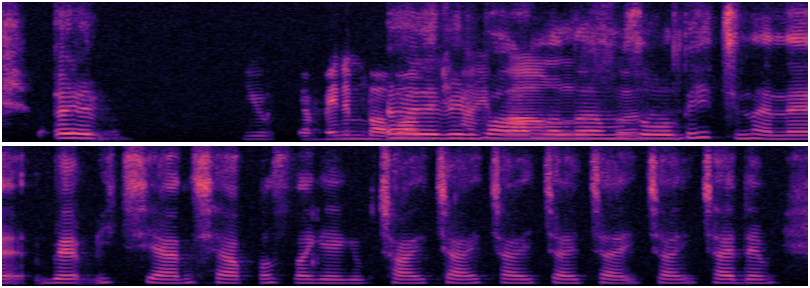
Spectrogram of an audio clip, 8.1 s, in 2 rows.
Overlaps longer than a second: present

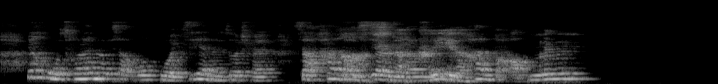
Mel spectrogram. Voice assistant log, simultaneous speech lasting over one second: present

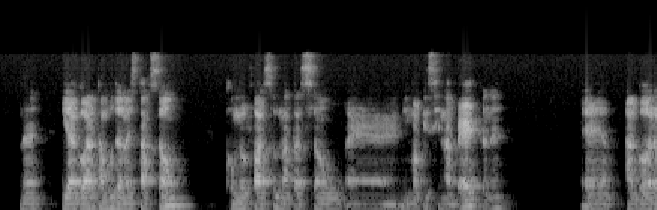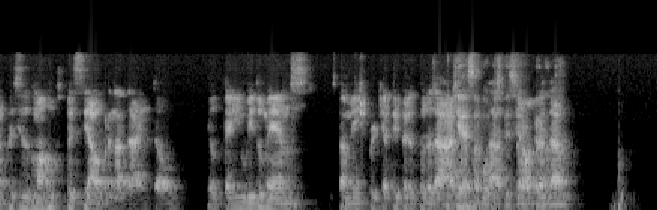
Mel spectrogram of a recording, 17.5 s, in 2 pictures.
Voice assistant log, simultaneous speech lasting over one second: present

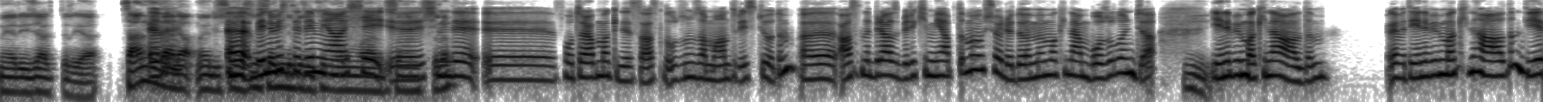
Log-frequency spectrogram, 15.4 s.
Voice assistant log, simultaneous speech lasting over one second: present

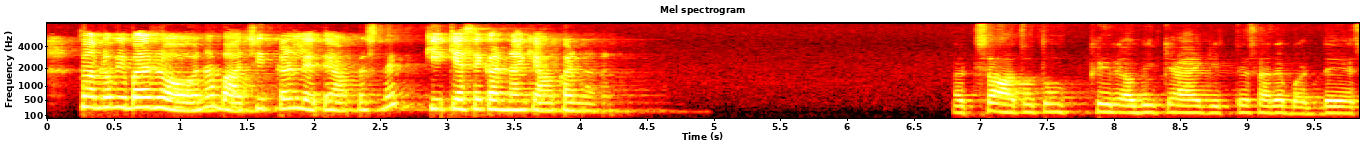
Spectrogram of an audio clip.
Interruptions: none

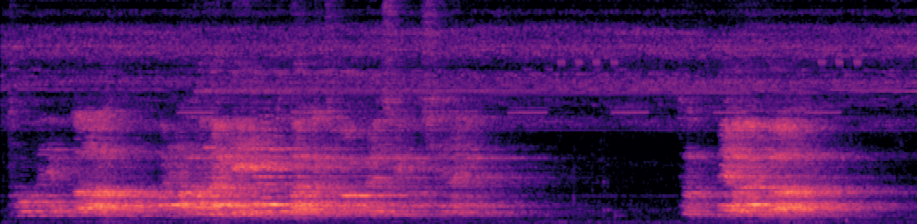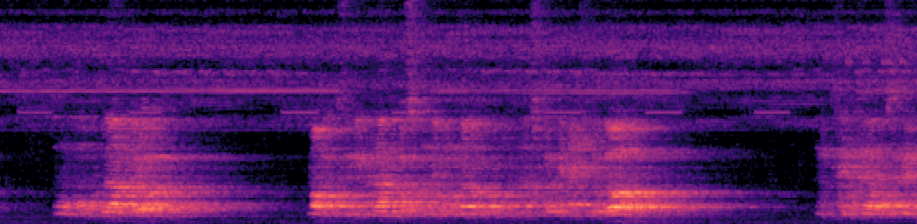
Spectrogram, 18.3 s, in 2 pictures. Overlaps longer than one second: none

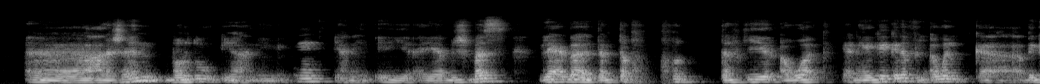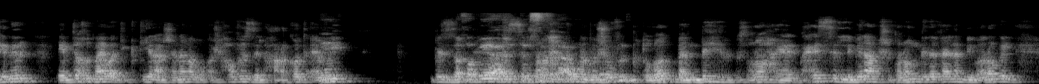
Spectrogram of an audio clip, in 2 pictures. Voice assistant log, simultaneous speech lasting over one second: present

